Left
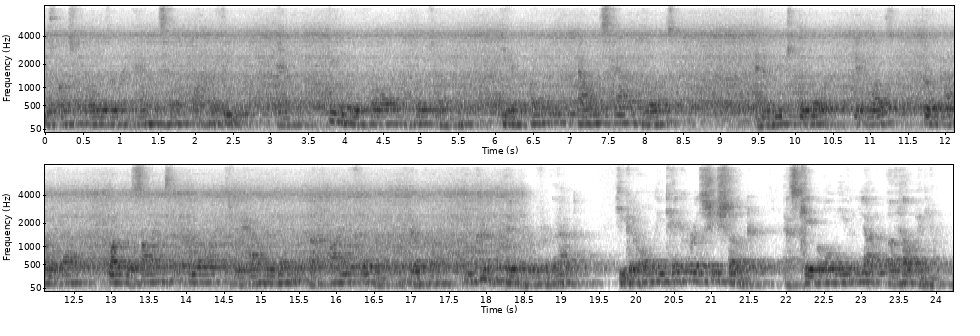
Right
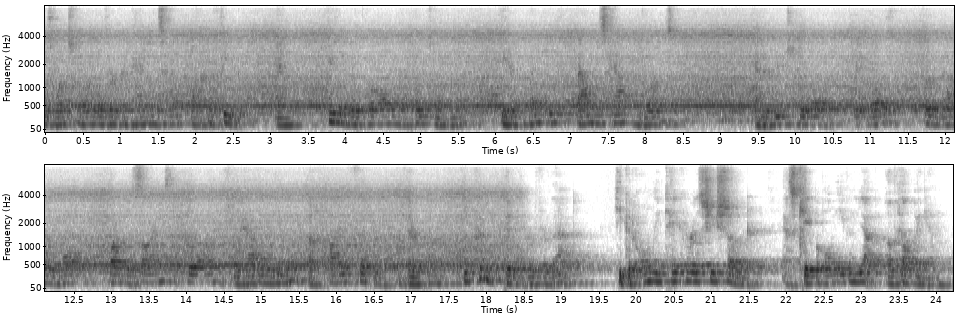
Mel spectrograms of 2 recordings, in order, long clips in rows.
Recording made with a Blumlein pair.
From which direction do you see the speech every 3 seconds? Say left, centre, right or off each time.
right, right, right, centre, centre, right, right, right.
